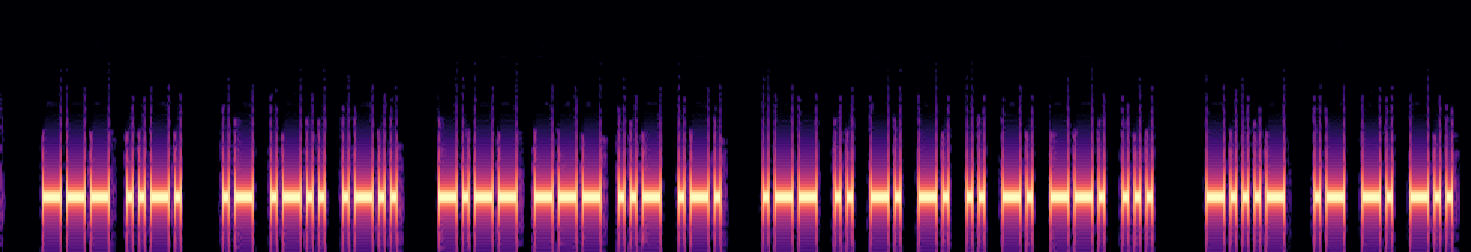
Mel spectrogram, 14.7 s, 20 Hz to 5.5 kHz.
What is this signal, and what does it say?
Morse code, heard as a keyed tone, about 20 wpm, 600 Hz. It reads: OF ALL YOUR WINNINGS <BT> AND
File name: CW / Practice / If20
